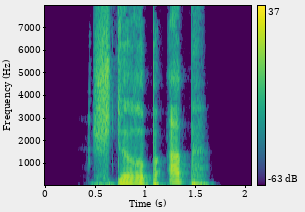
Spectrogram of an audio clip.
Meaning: singular imperative of absterben
- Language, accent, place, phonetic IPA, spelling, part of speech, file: German, Germany, Berlin, [ʃtɪʁp ˈap], stirb ab, verb, De-stirb ab.ogg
